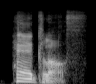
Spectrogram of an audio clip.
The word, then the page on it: haircloth: British English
